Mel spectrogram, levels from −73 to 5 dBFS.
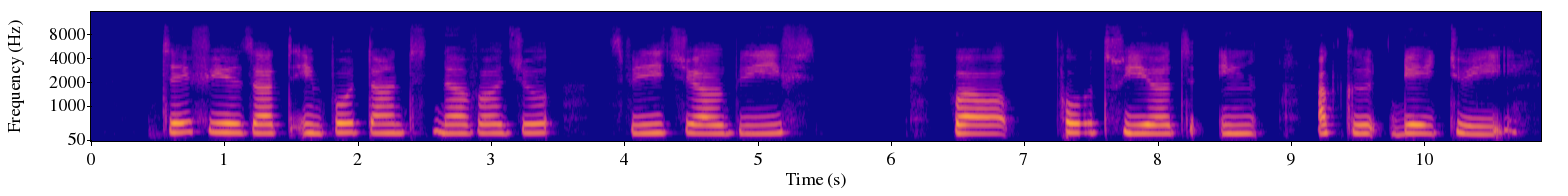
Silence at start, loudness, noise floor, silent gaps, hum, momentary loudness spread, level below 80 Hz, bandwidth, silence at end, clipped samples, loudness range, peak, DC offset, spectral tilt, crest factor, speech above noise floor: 0.55 s; -24 LUFS; -80 dBFS; none; none; 10 LU; -76 dBFS; 10.5 kHz; 0.2 s; under 0.1%; 3 LU; -6 dBFS; under 0.1%; -4.5 dB/octave; 18 dB; 57 dB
